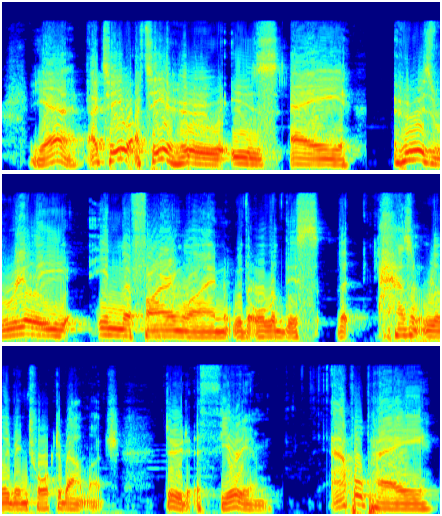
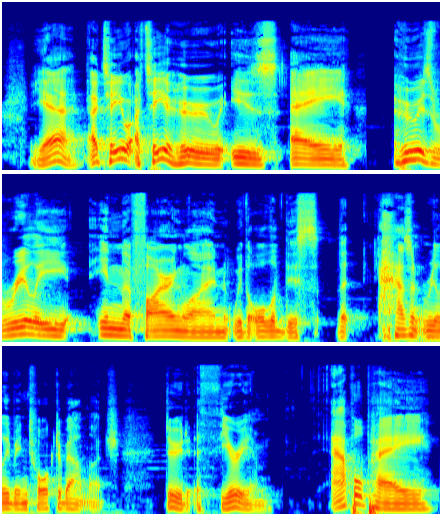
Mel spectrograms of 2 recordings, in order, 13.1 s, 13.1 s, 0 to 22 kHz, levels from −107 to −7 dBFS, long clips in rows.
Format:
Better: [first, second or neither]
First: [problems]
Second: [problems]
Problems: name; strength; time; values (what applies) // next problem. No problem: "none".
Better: second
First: distortion; heavy; 6 dB below the speech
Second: none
